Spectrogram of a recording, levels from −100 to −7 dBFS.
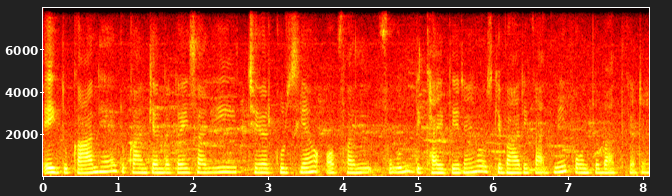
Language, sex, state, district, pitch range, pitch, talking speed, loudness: Hindi, female, Chhattisgarh, Sarguja, 195-215 Hz, 200 Hz, 210 wpm, -19 LUFS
